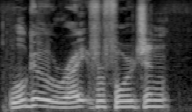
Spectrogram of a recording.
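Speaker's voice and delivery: very high, screeching bird-of-prey call. Planning the next step out loud, the speaker slips into an eagle impression. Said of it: "that's my impression of an eagle".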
